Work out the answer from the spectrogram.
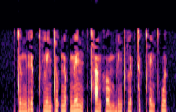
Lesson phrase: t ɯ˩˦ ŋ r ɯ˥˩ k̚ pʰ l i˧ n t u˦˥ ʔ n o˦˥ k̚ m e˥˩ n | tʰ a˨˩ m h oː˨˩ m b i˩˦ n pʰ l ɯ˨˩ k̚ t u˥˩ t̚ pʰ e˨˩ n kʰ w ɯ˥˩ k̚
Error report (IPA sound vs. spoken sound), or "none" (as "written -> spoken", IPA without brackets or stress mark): t̚ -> k̚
